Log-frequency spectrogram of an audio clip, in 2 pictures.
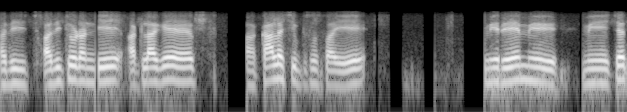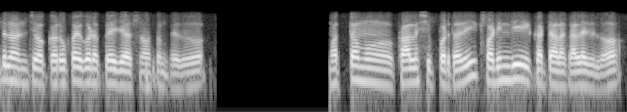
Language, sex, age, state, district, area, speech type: Telugu, male, 18-30, Andhra Pradesh, Chittoor, rural, conversation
